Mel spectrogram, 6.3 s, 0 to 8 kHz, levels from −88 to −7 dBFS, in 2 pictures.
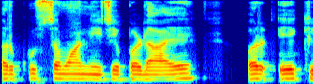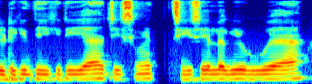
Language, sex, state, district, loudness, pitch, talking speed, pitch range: Hindi, male, Uttar Pradesh, Saharanpur, -21 LUFS, 125 Hz, 155 wpm, 120-130 Hz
